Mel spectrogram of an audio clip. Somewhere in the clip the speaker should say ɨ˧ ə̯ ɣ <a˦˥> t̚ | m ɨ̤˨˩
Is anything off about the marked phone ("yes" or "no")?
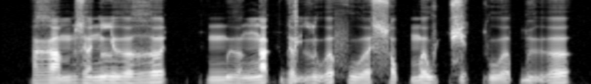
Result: yes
